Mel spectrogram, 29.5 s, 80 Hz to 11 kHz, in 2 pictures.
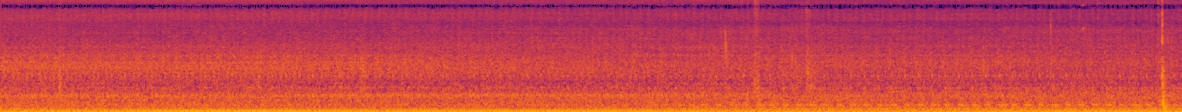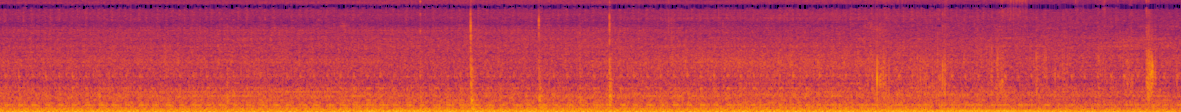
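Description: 1948 Lincoln Continental's 292 cubic inch V12 engine idling steadily.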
